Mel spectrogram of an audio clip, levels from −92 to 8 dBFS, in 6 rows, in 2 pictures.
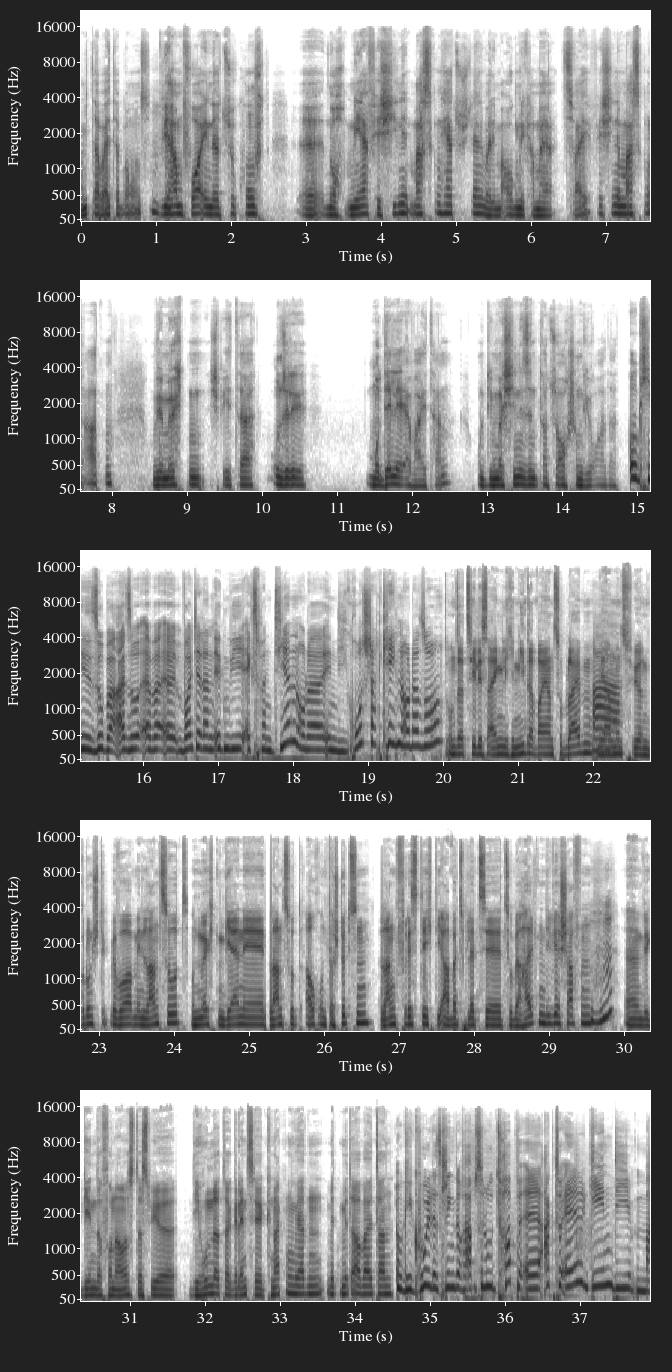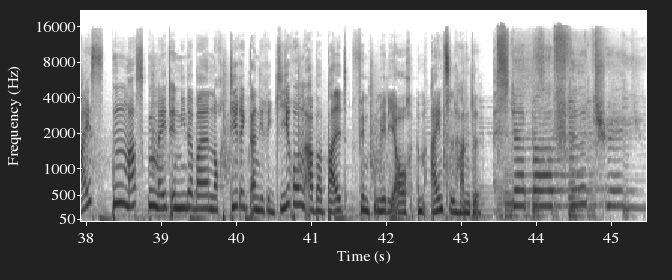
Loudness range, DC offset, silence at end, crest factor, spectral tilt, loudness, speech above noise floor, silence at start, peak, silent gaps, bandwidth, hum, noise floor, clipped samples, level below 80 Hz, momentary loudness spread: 3 LU; under 0.1%; 0 s; 14 dB; -5 dB/octave; -15 LUFS; 46 dB; 0 s; 0 dBFS; none; 16.5 kHz; none; -60 dBFS; under 0.1%; -34 dBFS; 7 LU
